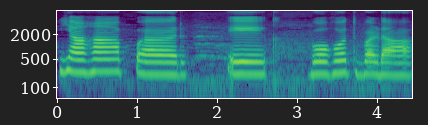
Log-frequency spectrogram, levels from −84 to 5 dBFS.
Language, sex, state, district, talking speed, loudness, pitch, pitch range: Hindi, female, Haryana, Rohtak, 65 wpm, -15 LUFS, 220 Hz, 210-245 Hz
